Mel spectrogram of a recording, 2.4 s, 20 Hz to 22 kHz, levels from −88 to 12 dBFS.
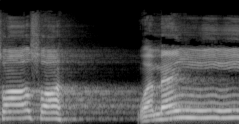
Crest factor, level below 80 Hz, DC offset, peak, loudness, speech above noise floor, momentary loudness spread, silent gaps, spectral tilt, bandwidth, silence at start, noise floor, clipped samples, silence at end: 14 dB; -64 dBFS; under 0.1%; -2 dBFS; -16 LUFS; 22 dB; 17 LU; none; -4.5 dB/octave; 14.5 kHz; 0 s; -37 dBFS; under 0.1%; 0 s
